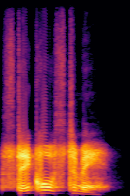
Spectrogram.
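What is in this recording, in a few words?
request follow me, professional female; vo; Counter Strike Model Pack; CS:GO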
